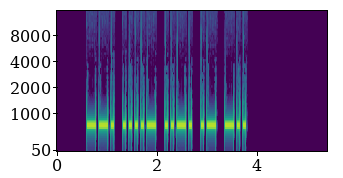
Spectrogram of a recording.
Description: Morse code, heard as a keyed tone, about 20 wpm, 700 Hz. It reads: G4FAD
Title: Call Signs Repeated 2x - 20wpm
